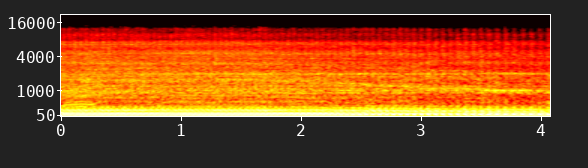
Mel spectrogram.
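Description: A small engine with a broken choke runs loud and close on choke in a rough, steady drone, then its firing turns slower and uneven as it starts to shut off.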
